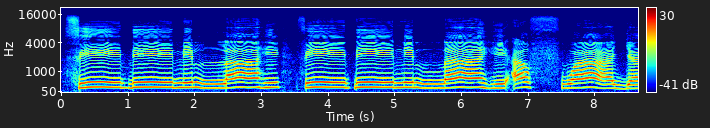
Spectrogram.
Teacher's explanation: lam jalalah yang diawali dengan harakat kasrah, maka dibaca tipis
